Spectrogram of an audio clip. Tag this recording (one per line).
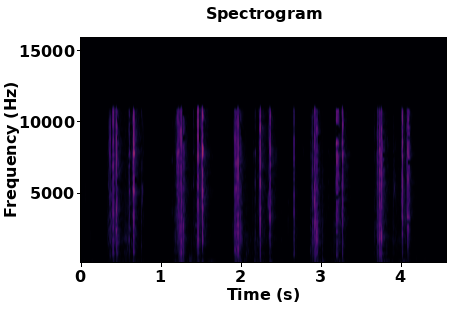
latch
tow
